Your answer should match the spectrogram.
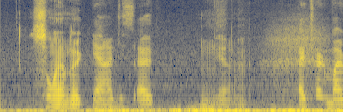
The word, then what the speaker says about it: Solamnic: Solanic? Because I know there's some occasions where the M or the N is silent, but I don't know if you pronounce it with this one for Solanic or Solamnic.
